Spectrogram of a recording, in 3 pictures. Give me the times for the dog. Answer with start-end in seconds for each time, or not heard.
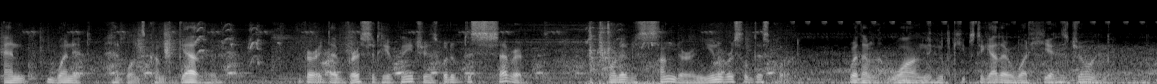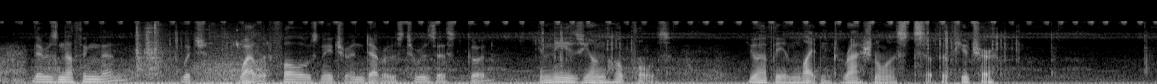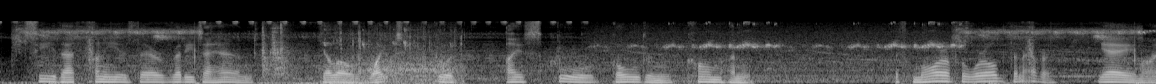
0.5-7.8.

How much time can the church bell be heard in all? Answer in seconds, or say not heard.
not heard.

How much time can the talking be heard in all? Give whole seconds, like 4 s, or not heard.
31 s.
